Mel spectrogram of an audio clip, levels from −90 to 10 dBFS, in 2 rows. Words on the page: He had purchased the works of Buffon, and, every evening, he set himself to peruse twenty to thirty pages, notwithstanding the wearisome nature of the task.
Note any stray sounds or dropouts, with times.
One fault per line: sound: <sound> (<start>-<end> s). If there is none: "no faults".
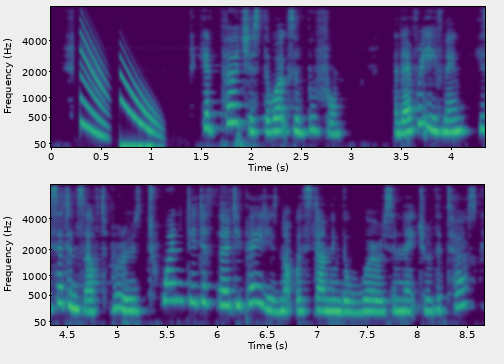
sound: chirp (0.3-1.2 s)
